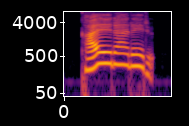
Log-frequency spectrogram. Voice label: female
